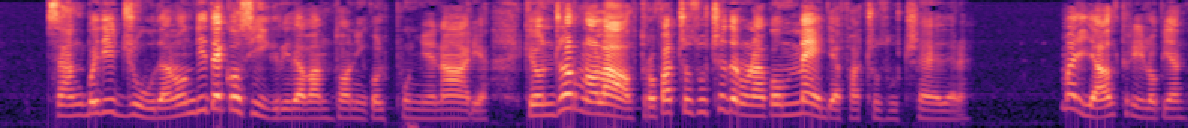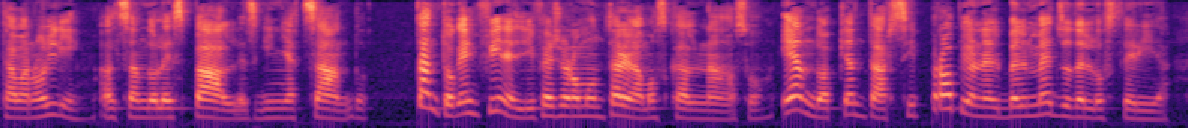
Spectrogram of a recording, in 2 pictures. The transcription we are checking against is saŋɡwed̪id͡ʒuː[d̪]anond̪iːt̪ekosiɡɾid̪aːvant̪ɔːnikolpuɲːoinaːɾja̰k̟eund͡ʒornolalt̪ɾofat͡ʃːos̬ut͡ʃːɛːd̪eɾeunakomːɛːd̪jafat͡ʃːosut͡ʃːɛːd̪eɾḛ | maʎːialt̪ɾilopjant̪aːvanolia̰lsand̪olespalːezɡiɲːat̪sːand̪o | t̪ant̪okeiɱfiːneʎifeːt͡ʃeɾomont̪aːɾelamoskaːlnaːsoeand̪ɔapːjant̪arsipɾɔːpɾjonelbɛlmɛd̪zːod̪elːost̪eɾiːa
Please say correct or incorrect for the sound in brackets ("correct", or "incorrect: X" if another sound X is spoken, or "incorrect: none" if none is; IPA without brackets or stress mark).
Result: correct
